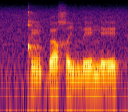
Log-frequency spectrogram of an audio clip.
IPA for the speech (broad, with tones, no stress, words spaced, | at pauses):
ǃẽ˨˩ ɓɐ˨˦χi˨˩me˨˦ne˨˦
